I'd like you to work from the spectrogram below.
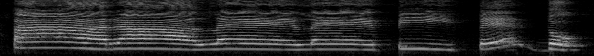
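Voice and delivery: very slow syllables. Shown as a demonstration. Teacher spells out the long word for kids, very slow. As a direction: drag out each syllable of Paralelepípedo. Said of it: "Vamos dizer aquela palavra".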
